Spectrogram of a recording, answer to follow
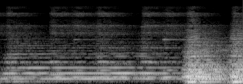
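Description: Wind ensemble playing a live performance: a softer held chord sits in the middle range with the bass dropped out. Just before the end the full band comes back in loudly, low brass included.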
